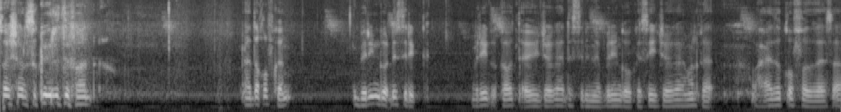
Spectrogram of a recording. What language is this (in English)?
Somali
